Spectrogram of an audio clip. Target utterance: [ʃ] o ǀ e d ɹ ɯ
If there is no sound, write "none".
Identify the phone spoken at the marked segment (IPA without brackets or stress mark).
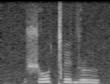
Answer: ʃ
